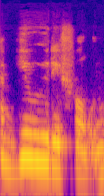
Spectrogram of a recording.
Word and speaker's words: beautiful: Então, originalmente seria beautiful, porque a gente tem uma letra T, mas com uma pronúncia mais americana fica beautiful.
